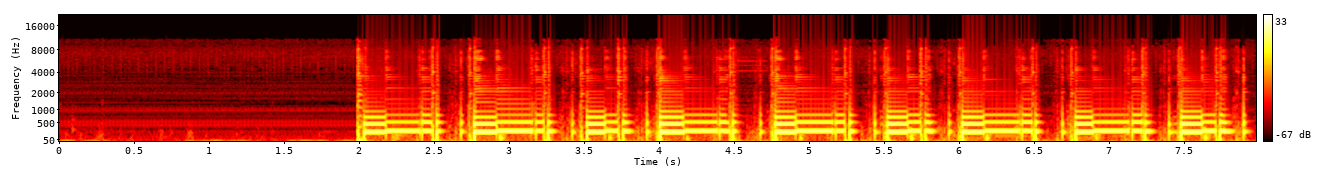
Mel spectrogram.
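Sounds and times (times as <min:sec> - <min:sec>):
guitar: 0:02.0 - 0:07.9.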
